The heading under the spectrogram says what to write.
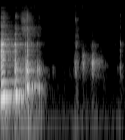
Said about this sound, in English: I'm going to sip my tea.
